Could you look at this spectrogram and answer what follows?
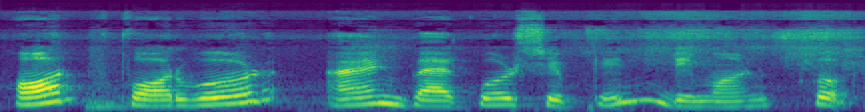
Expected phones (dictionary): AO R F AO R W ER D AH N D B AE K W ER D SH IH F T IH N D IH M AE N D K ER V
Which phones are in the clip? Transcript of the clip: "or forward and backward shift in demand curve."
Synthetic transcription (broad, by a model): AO R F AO R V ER D AH N D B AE K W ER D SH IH P T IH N D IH M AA N D K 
